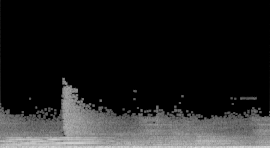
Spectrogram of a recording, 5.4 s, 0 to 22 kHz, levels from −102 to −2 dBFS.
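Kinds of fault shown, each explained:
Low-bitrate audio saved at a high bitrate: nothing sounds above about 10.3 kHz throughout. This likely comes from a 32 kbit/s MP3 later re-encoded at 256 kbit/s.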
